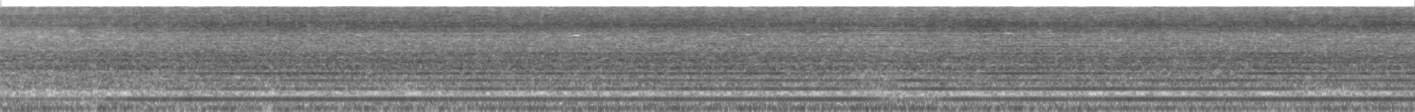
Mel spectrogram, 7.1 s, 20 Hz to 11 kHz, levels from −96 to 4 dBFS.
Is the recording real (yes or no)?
yes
